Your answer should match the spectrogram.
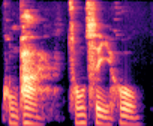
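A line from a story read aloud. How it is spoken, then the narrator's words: Sighing, to himself. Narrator (Chinese): 他叹着气，自言自语道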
